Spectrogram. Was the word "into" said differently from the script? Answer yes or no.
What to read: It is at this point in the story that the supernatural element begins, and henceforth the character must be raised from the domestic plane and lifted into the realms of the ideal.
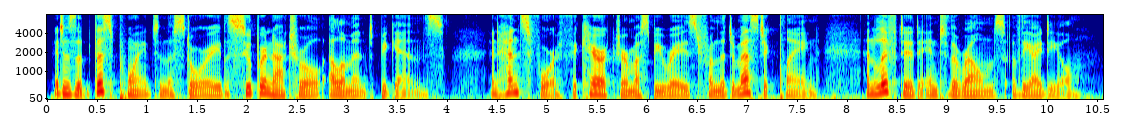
no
